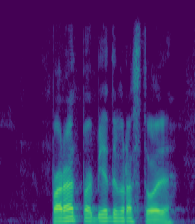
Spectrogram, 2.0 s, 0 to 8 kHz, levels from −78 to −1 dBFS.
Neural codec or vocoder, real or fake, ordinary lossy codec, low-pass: codec, 16 kHz, 4 kbps, X-Codec, HuBERT features, trained on LibriSpeech; fake; none; 7.2 kHz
